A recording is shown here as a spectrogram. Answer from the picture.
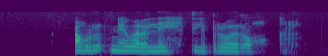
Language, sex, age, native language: Icelandic, male, 7, Icelandic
